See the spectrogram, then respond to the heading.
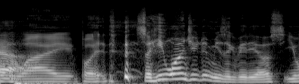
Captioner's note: laughs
